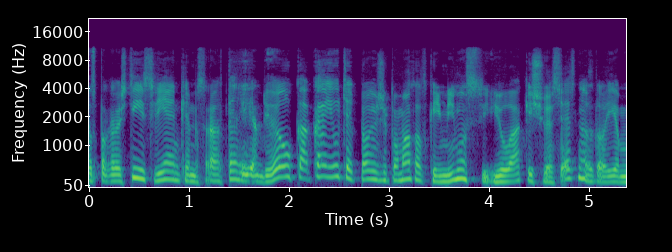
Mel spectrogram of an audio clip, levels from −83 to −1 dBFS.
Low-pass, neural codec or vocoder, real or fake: 10.8 kHz; codec, 24 kHz, 1 kbps, SNAC; fake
